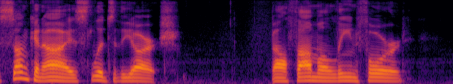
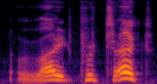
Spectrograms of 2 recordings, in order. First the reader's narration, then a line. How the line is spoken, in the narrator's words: Loyal began, his voice shaking, and cut off abruptly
